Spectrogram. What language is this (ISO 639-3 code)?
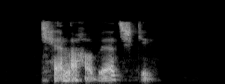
ben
